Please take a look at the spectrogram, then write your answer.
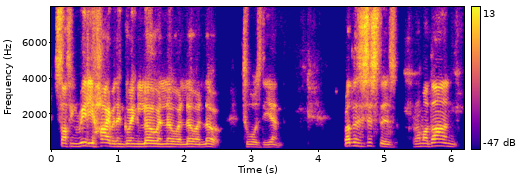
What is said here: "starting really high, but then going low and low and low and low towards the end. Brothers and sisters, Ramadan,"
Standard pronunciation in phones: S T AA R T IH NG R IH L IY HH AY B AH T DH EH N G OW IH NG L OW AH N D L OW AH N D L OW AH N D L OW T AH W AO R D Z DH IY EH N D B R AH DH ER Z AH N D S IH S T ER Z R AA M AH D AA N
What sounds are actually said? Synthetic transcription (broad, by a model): S T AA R T IH NG R IH L IY HH AY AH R DH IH N G OW IH NG L OW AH N L OW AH N L OW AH N L OW T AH W AO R D Z DH IY EH N D B R AH DH ER Z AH N S IH S T ER Z R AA M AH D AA N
